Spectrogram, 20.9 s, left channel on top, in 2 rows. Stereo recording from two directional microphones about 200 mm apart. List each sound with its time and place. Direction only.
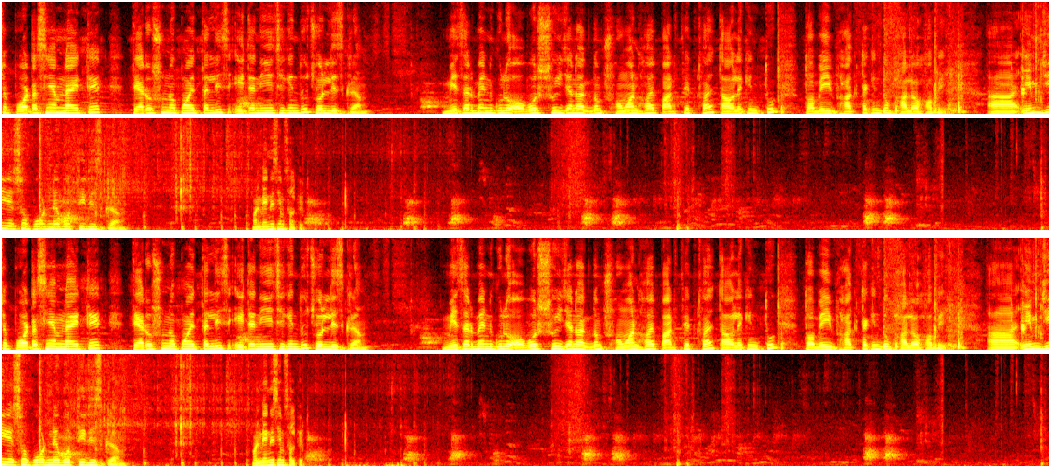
0.0 s a man's voice: 25° right (ahead or behind)
12.2 s clip-clop: 15° right (ahead or behind)
13.0 s speech: 35° right (ahead or behind)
